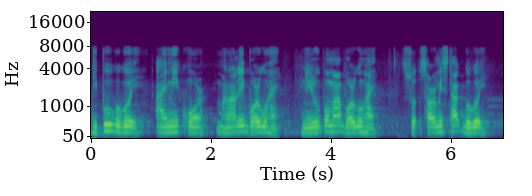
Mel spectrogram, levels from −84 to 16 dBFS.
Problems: constant background noise, background conversations at intervals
